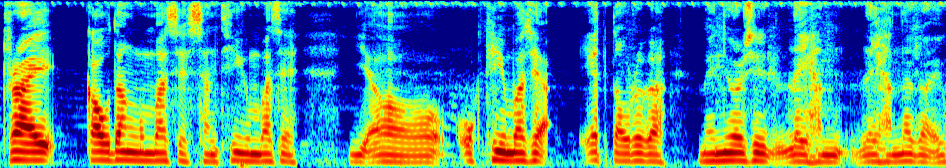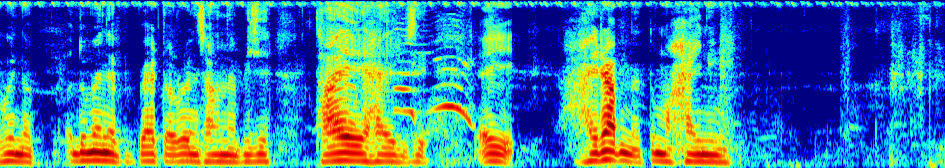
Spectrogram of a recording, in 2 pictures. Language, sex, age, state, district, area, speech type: Manipuri, male, 18-30, Manipur, Chandel, rural, spontaneous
